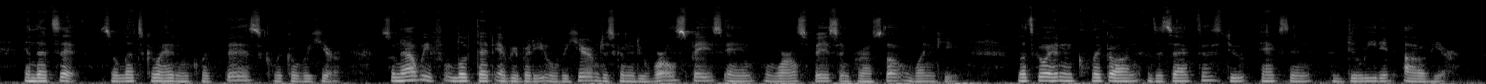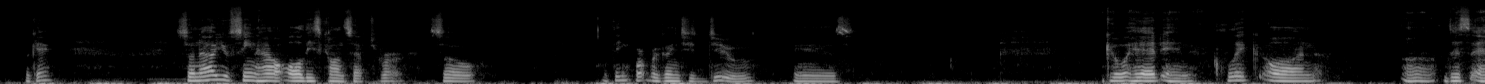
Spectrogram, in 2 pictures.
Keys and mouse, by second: 0.7 right click, 2.4 click, 5.4 click, 6.7 click, 8.7 1, 9.2 shift+middle click, 11.0 right click, 12.6 x, 13.3 click, 14.9 shift+middle click, 16.4 shift+middle click, 20.0 middle click, 21.3 1, 21.8 shift+middle click, 26.4 right click, 27.3 shift+middle click, 29.5 right click.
